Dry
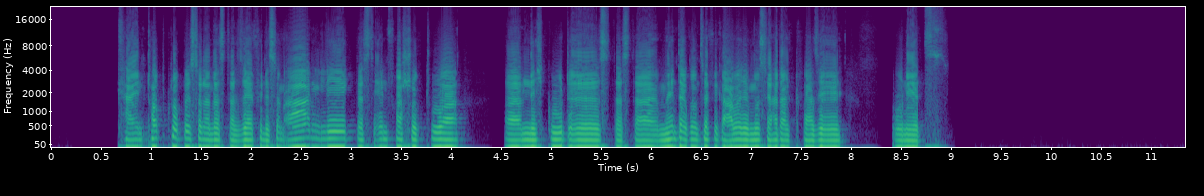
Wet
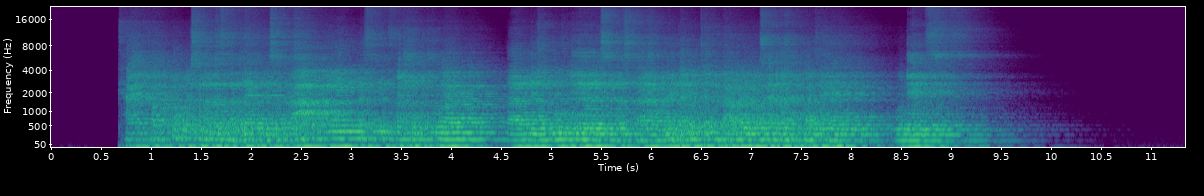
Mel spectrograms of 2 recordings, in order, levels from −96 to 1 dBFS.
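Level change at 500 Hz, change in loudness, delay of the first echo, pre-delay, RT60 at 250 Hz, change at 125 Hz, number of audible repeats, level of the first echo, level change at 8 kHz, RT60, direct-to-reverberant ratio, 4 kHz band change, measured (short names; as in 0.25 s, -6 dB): +3.0 dB, +2.5 dB, 0.238 s, 16 ms, 1.8 s, +1.5 dB, 1, -7.0 dB, +2.0 dB, 1.9 s, -7.5 dB, +2.0 dB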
